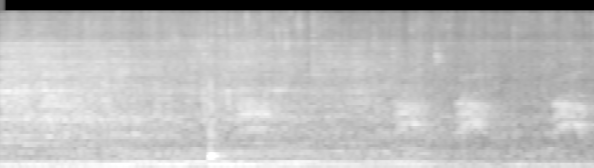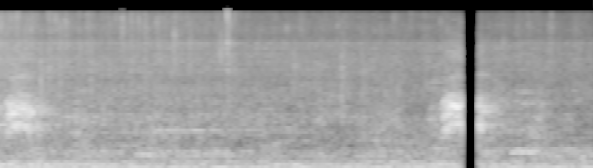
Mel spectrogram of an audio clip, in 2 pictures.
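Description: Beaten egg with chopped onion poured into hot oil in a non-stick frying pan, sizzling loudly at first and then dying down to a gentle fry.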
